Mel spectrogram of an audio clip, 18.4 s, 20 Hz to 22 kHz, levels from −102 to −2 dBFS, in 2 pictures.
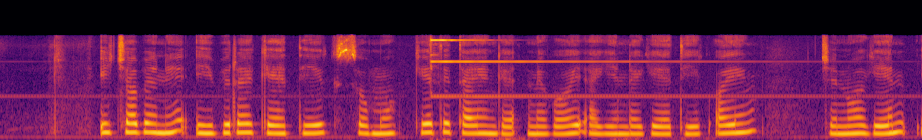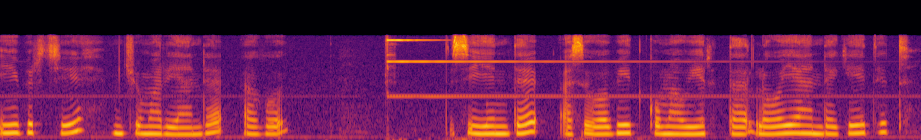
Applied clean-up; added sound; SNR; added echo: none; Bell; 8 dB; none.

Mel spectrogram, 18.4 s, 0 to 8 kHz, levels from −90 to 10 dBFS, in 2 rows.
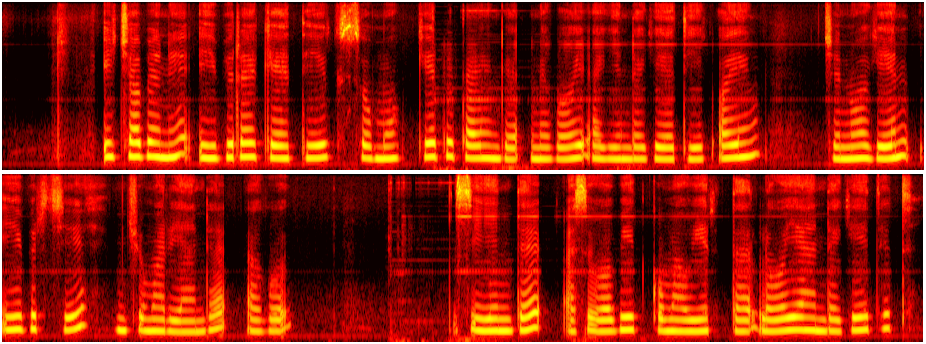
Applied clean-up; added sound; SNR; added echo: neural separator model SepFormer DNS4.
